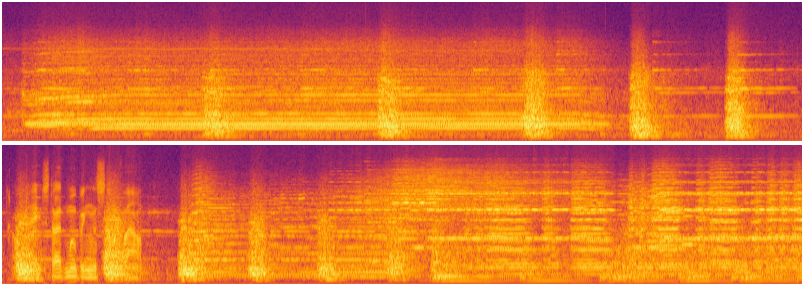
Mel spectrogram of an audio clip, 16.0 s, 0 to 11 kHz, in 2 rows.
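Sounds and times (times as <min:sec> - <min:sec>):
freight train horn blast: 0:00.0 - 0:06.6, 0:09.8 - 0:15.9
freight train heavy rhythmic chugs and clanks: 0:00.0 - 0:15.9
speech: 0:08.5 - 0:10.0.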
